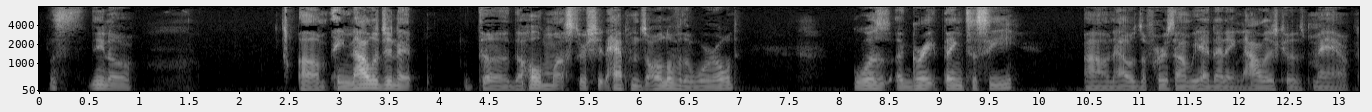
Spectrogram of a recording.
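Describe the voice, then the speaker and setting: A man talking through a show review on his podcast in a loose, rambling, profane way, with sudden excited bursts. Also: lowish voice, no echo, studio quality. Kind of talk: casual spoken review.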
